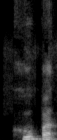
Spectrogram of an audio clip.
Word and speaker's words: jupa: Jupa también. Jupa es él o ella, el pronombre personal, ¿ya? Si dicen lupa ya no se entiende, ¿ya?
